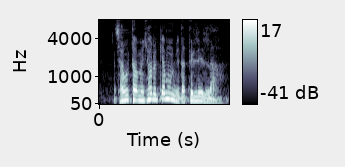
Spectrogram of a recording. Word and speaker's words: 들릴라: 들릴라. 네. 그녀의 이름은 들릴라. 예전에 삼손과 데릴라 할 때 하여튼 데릴라라고 이렇게 영화 속에서도 나오는데 여기서는 들릴라라고 나와요. 똑같은 인물입니다. 데릴라, 들릴라. 들릴라.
